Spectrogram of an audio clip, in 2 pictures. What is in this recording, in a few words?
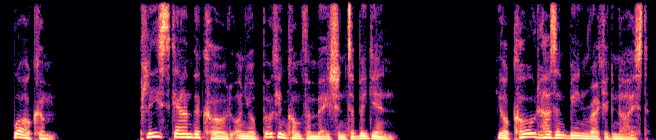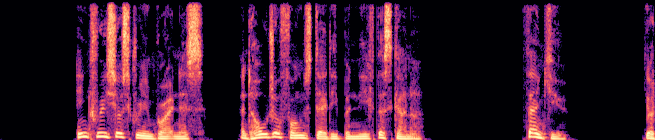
system announcements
